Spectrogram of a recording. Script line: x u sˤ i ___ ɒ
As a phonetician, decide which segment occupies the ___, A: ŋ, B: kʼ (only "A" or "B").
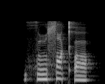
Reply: B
